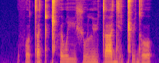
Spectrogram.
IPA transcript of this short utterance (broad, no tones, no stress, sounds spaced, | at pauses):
f o t a tʲ ǁʰ ə w iː ʃ u l y t aː dʲ a ǁ y d o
